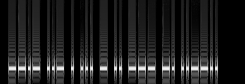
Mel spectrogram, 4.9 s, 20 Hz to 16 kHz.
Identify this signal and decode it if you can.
Morse code, heard as a keyed tone, about 25 wpm, 700 Hz. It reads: QUESTION?
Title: Sentences from Top 400 Words and Abbreviations 25wpm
